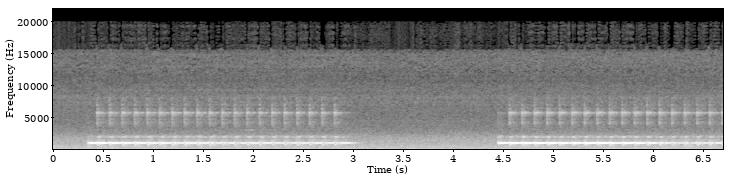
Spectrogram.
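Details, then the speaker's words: Intraoral digital scanner capturing a patient's teeth at a dental clinic, completed within seconds for the lab: a steady high tone with rapid pulsing in two runs separated by a pause; scanner operating. "So this is the live video of the scanning of the patient's teeth. We are recording the size of the patient teeth."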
